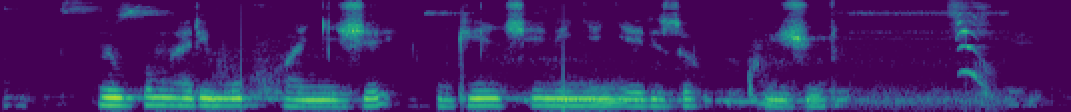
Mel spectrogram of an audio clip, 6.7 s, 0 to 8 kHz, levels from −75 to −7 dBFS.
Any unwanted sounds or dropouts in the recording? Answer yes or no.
yes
